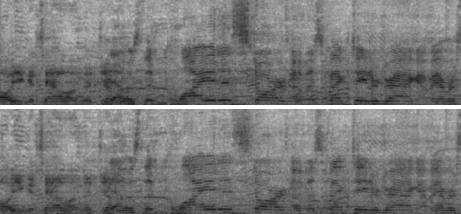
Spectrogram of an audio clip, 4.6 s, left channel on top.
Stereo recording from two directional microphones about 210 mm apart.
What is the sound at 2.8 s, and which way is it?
Speech, 20° right (ahead or behind).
